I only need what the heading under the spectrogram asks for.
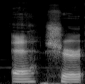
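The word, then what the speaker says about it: Escharum: figure all that out how do you pronounce esheram was the next question and he says er sure um there it is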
